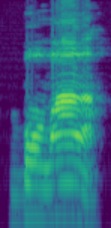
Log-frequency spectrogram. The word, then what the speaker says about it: bobada: The B should be soft too, because it's between vowels, it's in intervocalic position. What about the first B? No, the first B should be strong. Why? It's syllable initial before a vowel.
